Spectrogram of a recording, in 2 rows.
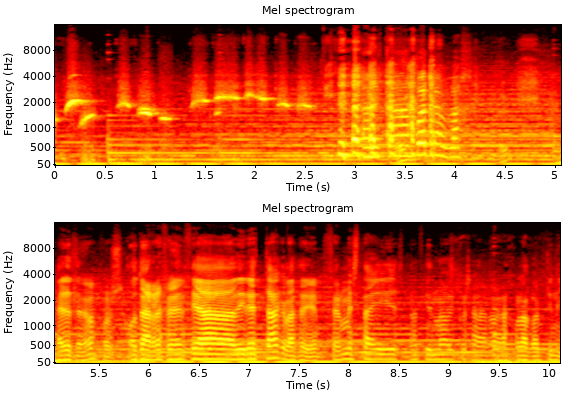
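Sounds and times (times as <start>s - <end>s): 
person in a jail whistling a bouncy melody: 0.0s - 2.7s
speech: 0.6s - 1.7s, 2.8s - 4.4s, 5.1s - 10.1s
laughter: 2.6s - 4.9s.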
